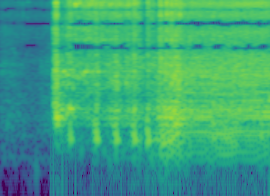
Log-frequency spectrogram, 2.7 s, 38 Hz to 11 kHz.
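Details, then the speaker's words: Craftsman LT1500 lawn tractor, about one year old with roughly 10 hours of use, cold engine with choke set: brief crank, catches at once and settles into a slightly choked idle; normal cold start, though it stalls later when mowing. "started right up fine a little bit chokey but that's fine"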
